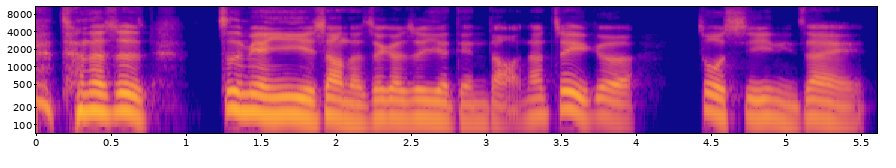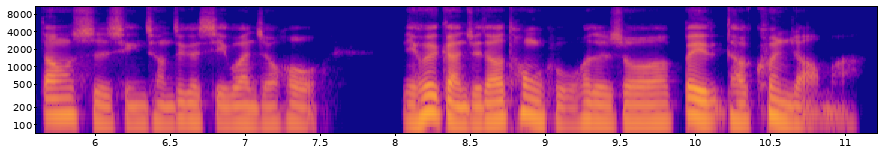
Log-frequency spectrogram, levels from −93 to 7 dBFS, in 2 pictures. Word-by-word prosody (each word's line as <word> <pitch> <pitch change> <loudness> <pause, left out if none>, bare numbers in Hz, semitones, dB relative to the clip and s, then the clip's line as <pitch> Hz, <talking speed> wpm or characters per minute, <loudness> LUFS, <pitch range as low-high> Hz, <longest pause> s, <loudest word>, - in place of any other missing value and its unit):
真 170 - +2
的 170 -2 +8
是 160 -4 +5 0.4
字 190 -1 +5
面 165 -3 +7
意 150 0 +6
义 135 - +6
上 135 +1 +3
的 115 -2 -1
这 130 +4 -1
个 135 -1 +1
日 130 +1 0
夜 125 -2 +1
颠 115 +1 -8
倒。 105 -2 -7
那 140 +1 -4
这 170 -1 +3
个 125 -5 -2 0.4
作 160 -5 +1
息 135 0 -2
你 115 -5 -6
在 120 -5 -2
当 145 0 -1
时 120 -7 -6
形 105 +1 -8
成 110 -1 -9
这 120 - -7
个 115 - -5
习 110 -1 -6
惯 110 0 -4
之 105 +1 -8
后， 105 -1 -8 0.5
你 115 -1 -6
会 160 +3 +4
感 130 -7 +1
觉 105 +1 -4
到 120 +2 +1
痛 135 -1 -3
苦 105 -5 -11
或 120 - -5
者 110 -2 -3
说 110 +1 -4
被 125 +1 +3
它 120 -2 -6
困 125 -1 -3
扰 105 - -7
吗？ - - -20
125 Hz, 250 characters per minute, -23 LUFS, 110-140 Hz, 0.5 s, 的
